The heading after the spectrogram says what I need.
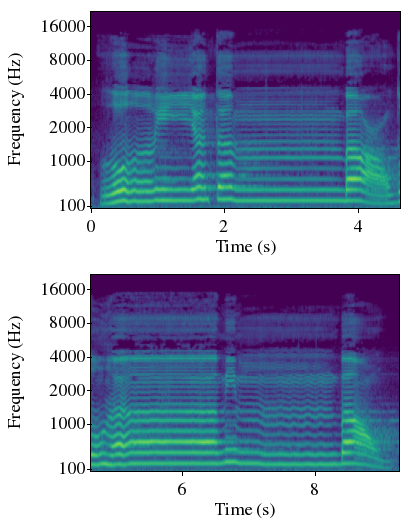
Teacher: Ini iqlab, ini juga iqlab. Tanwin bertemu dengan ba, maka bacaannya menjadi huruf mim, mendengung panjangnya dua harokat.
